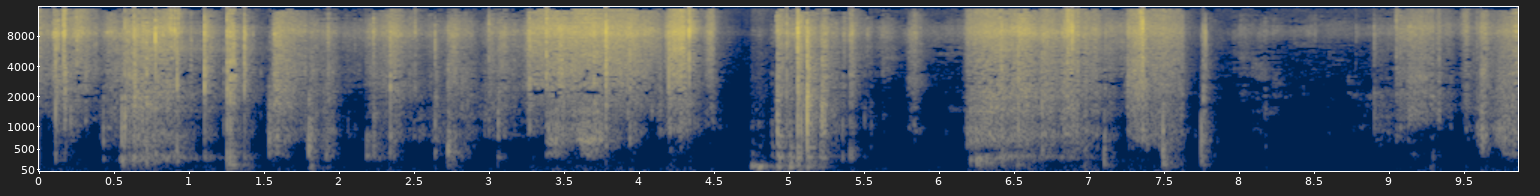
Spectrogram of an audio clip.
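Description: Paper pages rustle and turn.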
